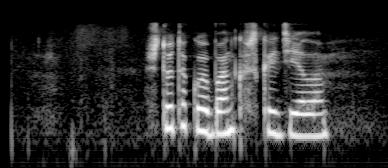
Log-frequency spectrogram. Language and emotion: Russian, neutral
